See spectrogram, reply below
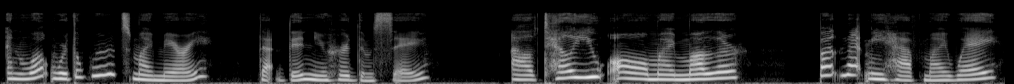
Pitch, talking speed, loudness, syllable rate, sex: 255 Hz, 150 wpm, -17 LUFS, 3.7 syllables/s, female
